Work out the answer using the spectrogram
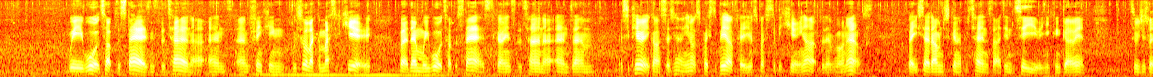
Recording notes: Seaside Towns, Seaside Frowns: Margate. This was an experiment into working in a single longform interview format (which I had not done before), and was recorded in a single day as a walk around the town.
